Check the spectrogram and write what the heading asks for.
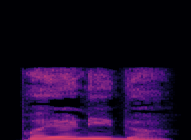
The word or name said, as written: ಪಯಣಗೈ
